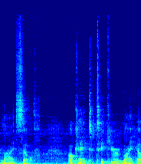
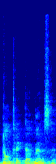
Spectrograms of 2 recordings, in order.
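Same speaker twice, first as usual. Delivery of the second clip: normal talking voice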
